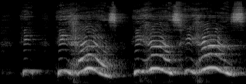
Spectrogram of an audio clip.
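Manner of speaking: very high, loud little squirrel squeak. A narrator reading a young squirrel's outburst at the table: squeaky voice. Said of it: "It squeaked".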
